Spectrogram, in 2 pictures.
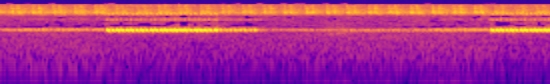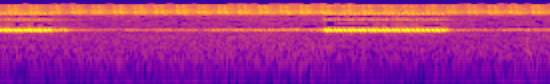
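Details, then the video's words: Three shrill, even chirps from a cricket at night, spaced about two seconds apart, each a flat steady tone, set over a continuous faint high background hum. "Cricket Chirp"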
